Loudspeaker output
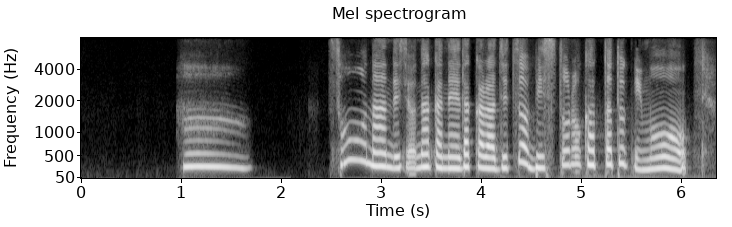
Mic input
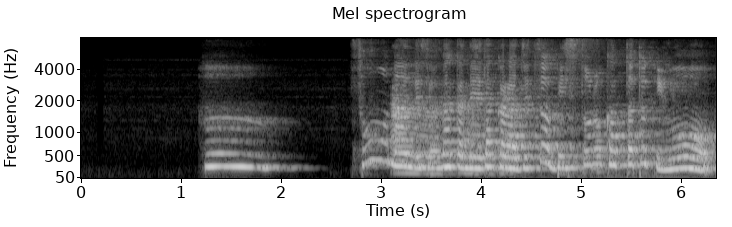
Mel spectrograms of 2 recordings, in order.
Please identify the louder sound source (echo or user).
echo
